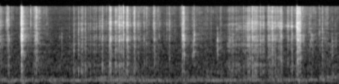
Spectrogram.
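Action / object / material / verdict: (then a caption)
scrape / bar of soap scraped with a knife blade / soap / none. A solid, dry beige bar of soap is scraped and shaved with a utility knife blade. The result is a quiet run of crisp, bright scraping and shaving clicks with very short decay over a faint low hum. Sharper snaps stand out near the start and the end.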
